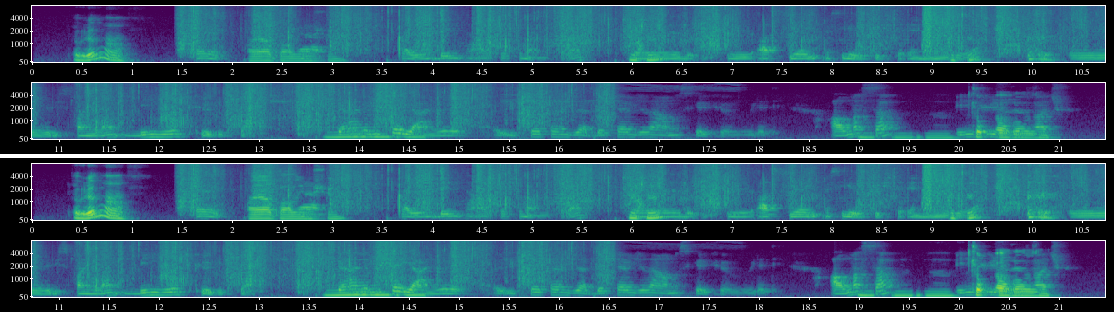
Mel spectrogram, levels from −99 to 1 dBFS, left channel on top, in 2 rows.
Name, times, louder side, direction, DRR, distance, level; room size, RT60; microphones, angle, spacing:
voice 1, 0.4-1.0 2.2-3.1 6.0-6.3 9.3-9.4 9.9-10.3 13.6-14.7 19.4-20.9, right 6 dB, 65° right, 0.4 m, -28 dB
sound 1, 1.4-10.8 11.1-16.6, right 1 dB, 5° right, 0.4 m, -37 dB
voice 2, 1.6-2.0 2.4-2.9 3.7-5.6 6.0-6.7 6.9-9.5 10.3-13.0 13.8-18.1 18.5-19.4 20.0-21.1, right 2 dB, 35° right, 0.9 m, -36 dB
sound 2, 12.8-17.8, left 5 dB, 85° left, 2.9 m, -60 dB
11.5 x 8.2 x 2.8 m
head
